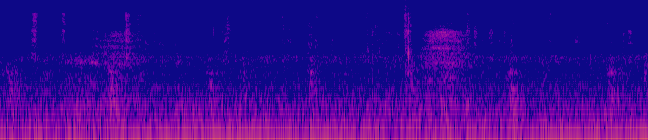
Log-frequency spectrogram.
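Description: Faint scratching of a Stampin' Blends alcohol marker tip on cardstock, a few soft, irregular strokes over near silence.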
